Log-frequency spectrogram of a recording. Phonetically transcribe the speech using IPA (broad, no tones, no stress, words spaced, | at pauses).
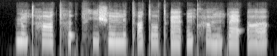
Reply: ɳũt̪ʰɑ tʰəʔt͡sʰiʃũ n̪ɪtʼɑtɔtʼæ̃ ʔũkʰɑ̃bə̃pæ ʔɑ̃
